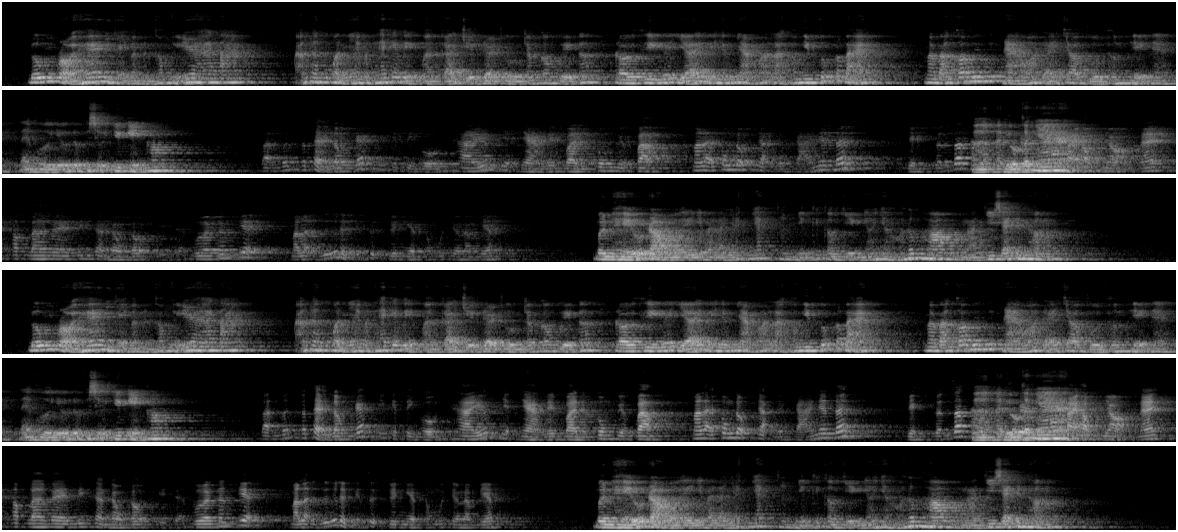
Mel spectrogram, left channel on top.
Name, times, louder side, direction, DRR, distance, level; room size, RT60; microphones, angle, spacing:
voice 1, 0.3-2.4 2.9-8.7 9.2-13.4 21.4-22.4 29.4-34.0, equal, ahead, -2 dB, 1.3 m, -26 dB
voice 2, 14.3-18.3 18.6-20.2 20.8-22.1 22.4-23.3 23.6-26.0 26.4-28.4, right 4 dB, 75° right, 6 dB, 0.7 m, -35 dB
9.4 x 7.3 x 2.7 m, 1.5 s
head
